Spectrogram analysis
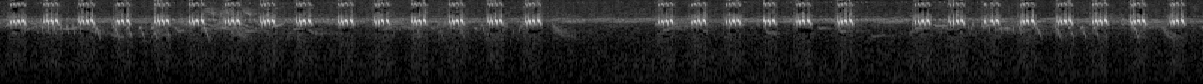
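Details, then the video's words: High, bright cricket chirps pulsing about four per second, broken by two short pauses of silence before resuming at the same steady pace; nothing else audible. "Cricket Sound - Cri Cri - Cricket Singing"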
